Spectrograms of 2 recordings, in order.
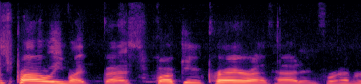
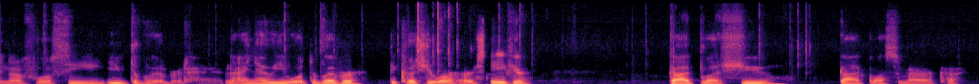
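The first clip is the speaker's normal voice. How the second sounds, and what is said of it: Priest-like praying delivery. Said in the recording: “I sounded like a fucking priest or some shit”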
